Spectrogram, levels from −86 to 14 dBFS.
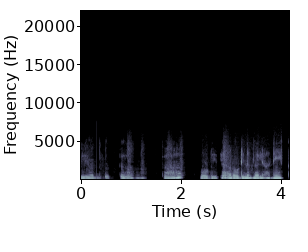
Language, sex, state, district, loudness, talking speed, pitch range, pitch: Kannada, female, Karnataka, Belgaum, -26 LUFS, 130 wpm, 175-190 Hz, 180 Hz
